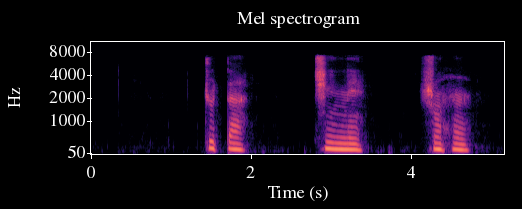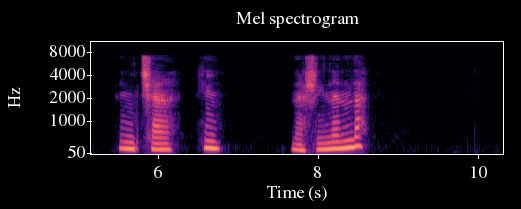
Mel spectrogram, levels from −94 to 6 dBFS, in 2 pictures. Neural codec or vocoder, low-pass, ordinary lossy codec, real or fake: codec, 16 kHz, 4.8 kbps, FACodec; 7.2 kHz; AAC, 32 kbps; fake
